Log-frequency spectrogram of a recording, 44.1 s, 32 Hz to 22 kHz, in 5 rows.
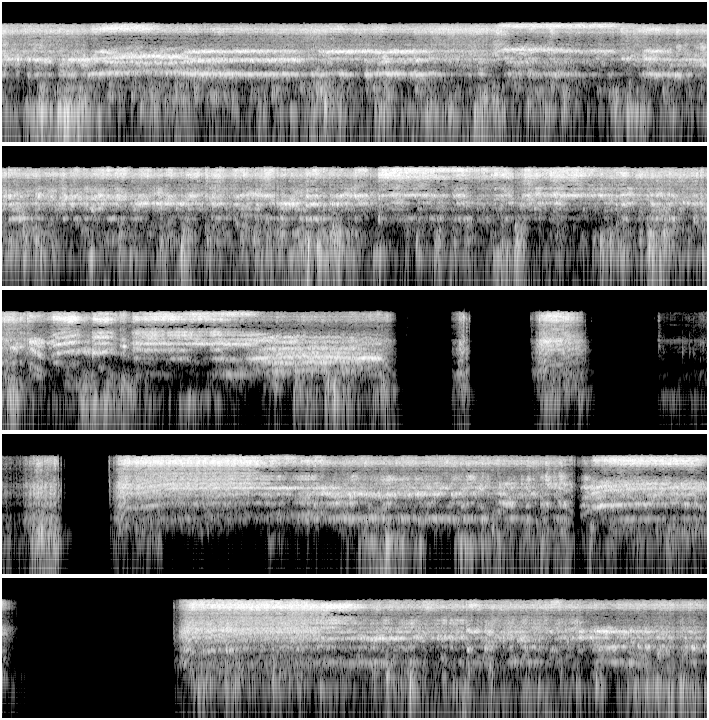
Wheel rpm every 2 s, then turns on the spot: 200, 200, 200, 200, 200, 200, 200, 200, 190, 140, 110, 30, 10, 10, 100, 110, 100, 60, 20, 110, 110, 120.
22-24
